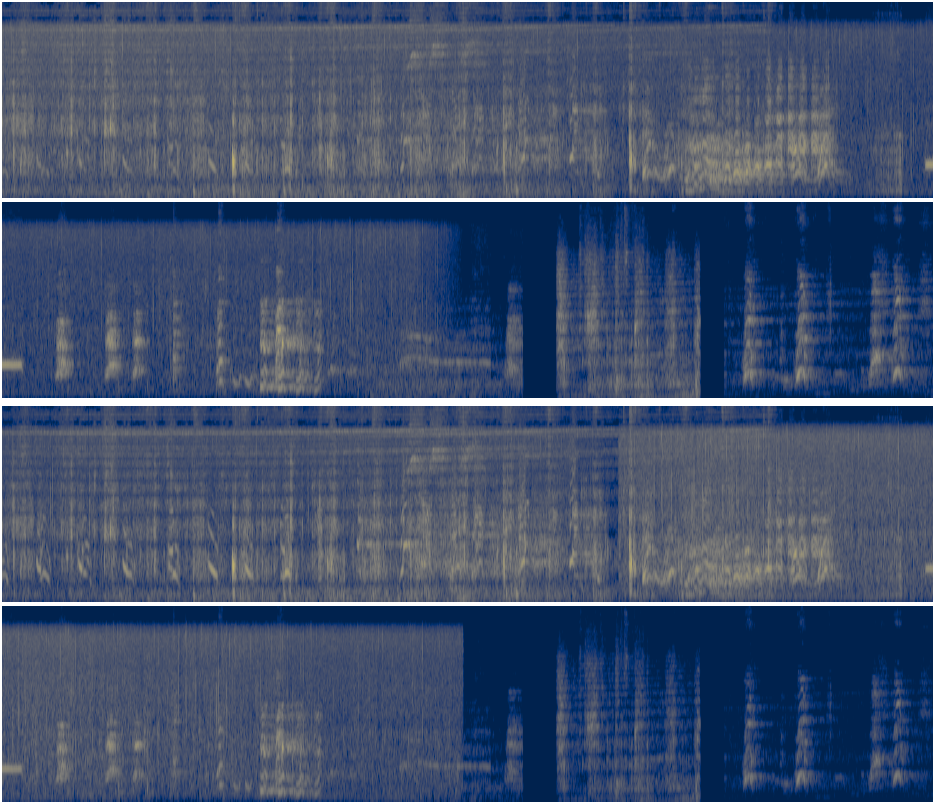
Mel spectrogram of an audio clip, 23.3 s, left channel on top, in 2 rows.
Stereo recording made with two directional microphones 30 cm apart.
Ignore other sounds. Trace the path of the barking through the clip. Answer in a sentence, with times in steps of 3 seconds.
In this clip you hear the barking on the right from 0 s, in the centre from 9 s and on the left from 12 s.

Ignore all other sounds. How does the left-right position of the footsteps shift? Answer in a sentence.
You can hear the footsteps go from the left side to the right.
